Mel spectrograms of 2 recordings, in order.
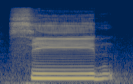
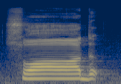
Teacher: سین کی آواز سخت اور باریک ہے اور صاد کی آواز پر ہے یعنی گول. آپ اسکرین پہ دیکھ سکتے ہیں جب میں صاد کی آواز نکالتا ہوں تو میرے ہونٹ گول ہوتے ہیں تاکہ اس کی آواز گول ہو جائے۔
